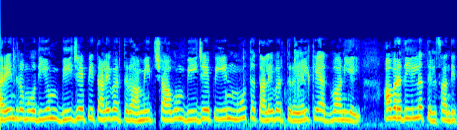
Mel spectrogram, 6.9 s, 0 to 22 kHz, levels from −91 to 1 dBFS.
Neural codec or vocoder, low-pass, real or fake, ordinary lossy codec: none; none; real; none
